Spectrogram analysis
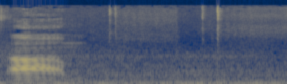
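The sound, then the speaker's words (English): Steady low road rumble from a car being driven, continuous and even throughout, opened by a brief voice sound at the start. “I'm driving to a lunch meeting right now”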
